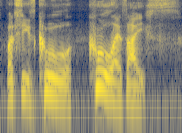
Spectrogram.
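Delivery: slow cold villain voice, lightly done; Mister Freeze voice. Acted. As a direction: drawl it out like an icy villain. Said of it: "It's a Mister Freeze from Batman".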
